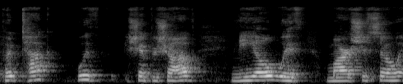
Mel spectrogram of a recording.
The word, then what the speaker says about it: Tuch: Alex Tuck. Tuck. Is Yeah. it Tuck? Yeah. It's spelled Tuch.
